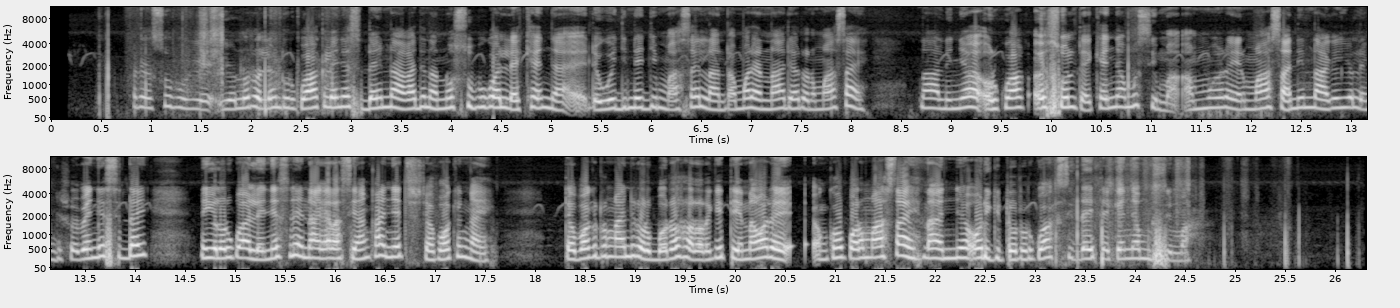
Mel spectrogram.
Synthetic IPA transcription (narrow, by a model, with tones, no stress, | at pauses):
fɔ˦ɾɛ˨su˦bu˨kɛ˨jo˨lo˦ɾo˨le˦ntu˨ɾku˨a˦klɛ˦ɲe˦si˨da˦i˦na˨ka˦d͡ʒi˦na˨no˦su˦bu˦kɔ˦lɛ˨kɛ˦ɲa̰˨tɛ˨we˦d͡ʒi˦ne˦d͡ʒi˦ma˨sa˦jla˨nda˨mɔ˦ɾɛ˨na˦di˦a˦dɔ˨ɾma˦sa˦i˨ | na˦li˨ɲe˦ɔ˨ɾku˦a˦ke˦su˦ltɛ˨kɛ˦ɲa˦mu˦si˨ma̰˨ʔa̰˨mu˦ɾɛ˨ma˦sa˨ni˦na˨kɛ˦jo˦lːe˨ŋɡi˨ʃo˨bɛ˦ɲɛ˦si˦da˦i˦ | nɛ˦jo˦lo˦ɾkwa˦klɛ˨ɲɛ˦si˦da˦jna˨ka˦ɾa˨sɪ˨a˦ŋka˦ɲɪ˦tt͡ʃɛ˨pɔ˦kɪ˦ŋa˨j | tɛ˨bɔ˦kɪ˦tʊ˦ŋa˦nɪ˦tɔ˨ɾbɔ˨ɾɔ˦ɾɔ˨ɾɔ˨ɾk̬ɪ˦tɪ˨na˦ɔ˦ɾɛ˨ŋkɔ˦pɔ˨ɾma˦sa˦jna˨nɲe˦o˦ɾi˨k̬i˨to˨to˨ɾkwa˦ksi˦da˦i˦tɛ˨kɛ˦ɲa˦mu˨si˨ma˨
